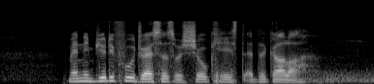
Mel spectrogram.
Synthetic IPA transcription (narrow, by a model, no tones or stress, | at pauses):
mɛnibjutifuldɹɛsəswəʃokʰestɛ̰t̚dəɡala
